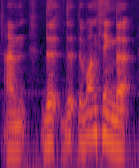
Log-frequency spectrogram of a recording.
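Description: A man co-hosting a podcast, asking questions in a halting, hesitant way. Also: medium pitch, a little mellow. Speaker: podcast co-host. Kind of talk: casual interview questions.

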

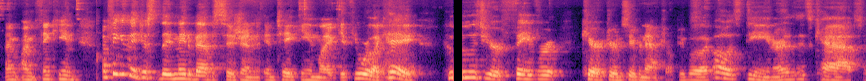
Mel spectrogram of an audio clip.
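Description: A man's voice: mid-range voice, a bit bright, echoey room, rough recording. A man hosting a casual TV review, rambling, sarcastic and profane. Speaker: TV review host. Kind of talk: casual spoiler review chat.

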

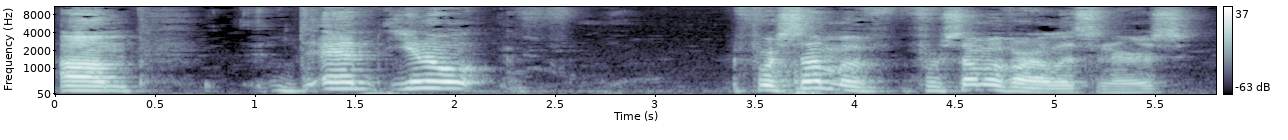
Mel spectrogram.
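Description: A man's voice: high voice, big pitch swings, a bit bright. A male podcast co-host in casual chat. He hesitates often, restarting phrases and filling gaps with ums. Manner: halting, full of ums and restarts.

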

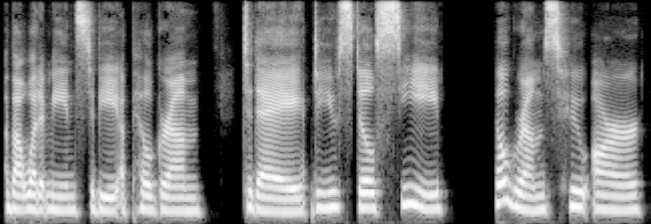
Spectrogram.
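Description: A woman from the United States hosts the conversation, posing earnest and curious questions. Her voice is smooth and a little low, and it is recorded dry and close with no room around it. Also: steady tone, slow, darkish tone, dry recording. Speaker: podcast host.

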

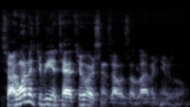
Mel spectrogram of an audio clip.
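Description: A man in his thirties from Ecuador, a tattoo artist talking as a guest in a casual interview, telling animated, rambling stories with plenty of profanity. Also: medium pitch, rapid-fire.

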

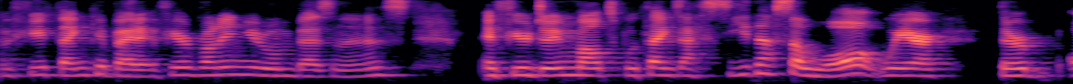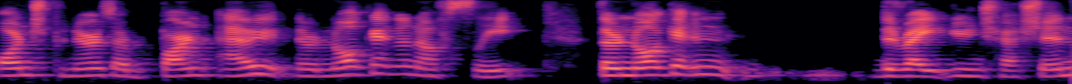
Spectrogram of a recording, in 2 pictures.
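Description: A woman from Scotland hosting a podcast, giving an earnest, encouraging motivational talk. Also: mid-range voice. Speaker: podcast host.

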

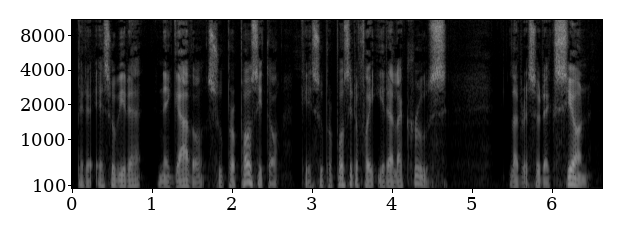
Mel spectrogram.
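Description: A man's voice: on the low side, moderate pace, gravelly, a little mellow, no room sound. A man preaching a sermon in an earnest, emphatic way, often restarting words mid-phrase. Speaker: pastor.

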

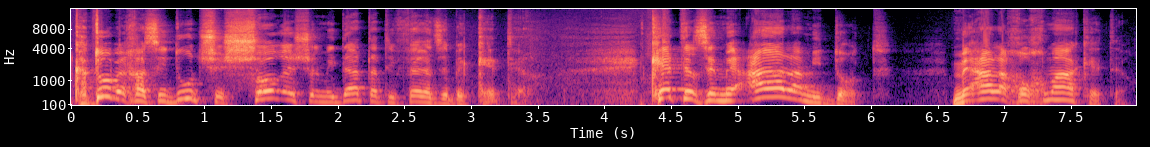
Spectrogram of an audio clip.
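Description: Male torah teacher, religious lesson, high voice, very lively pitch, animated storytelling. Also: breathy edge. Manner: animated, acts out the people in his stories.

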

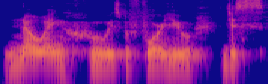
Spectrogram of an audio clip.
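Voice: deep voice, flat delivery, slow, a little mellow. A game master narrating a tabletop role-playing game with dramatic, suspenseful scene-setting. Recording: music behind the voice.

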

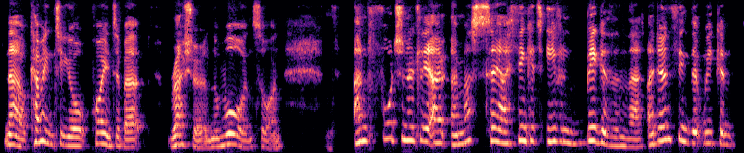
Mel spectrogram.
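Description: Female interviewee with a mid-range voice; earnest, emphatic delivery, making points deliberately and with repetition. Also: medium pitch, lively intonation, breathy edge, dull audio. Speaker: interviewed guest and spokesperson for an organisation. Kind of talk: earnest interview answer on world affairs and spirituality.

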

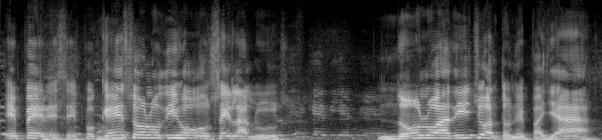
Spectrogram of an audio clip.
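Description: A Dominican man hosting a call-in radio show, joking and briskly cueing one caller after another. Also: high-pitched, lively intonation, bright, forceful tone. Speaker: radio talk show host. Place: radio studio.

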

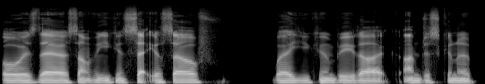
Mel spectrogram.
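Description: A man co-hosting a podcast asks questions in a loose, curious way, full of casual fillers. His voice sits very low and sounds smooth and resonant. It is recorded close and dry. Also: flat delivery, moderate pace, dry recording. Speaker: music producer, co-host. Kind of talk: podcast conversation.

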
